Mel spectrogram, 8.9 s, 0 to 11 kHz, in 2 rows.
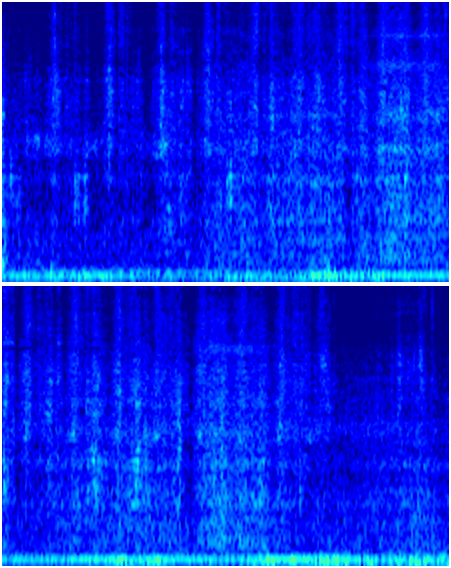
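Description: Faint rubbing and small metallic clicks of a hand wrench and gloved hand loosening the hold-down nuts on a Caterpillar 3406 Jake brake housing, over a steady low hum.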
